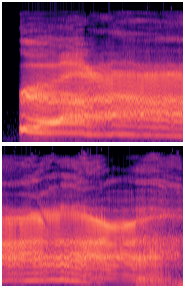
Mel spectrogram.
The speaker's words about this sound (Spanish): Sin embargo, se habían escuchado unos ruidos, como un gruñido fuerte y lleno de dolor.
